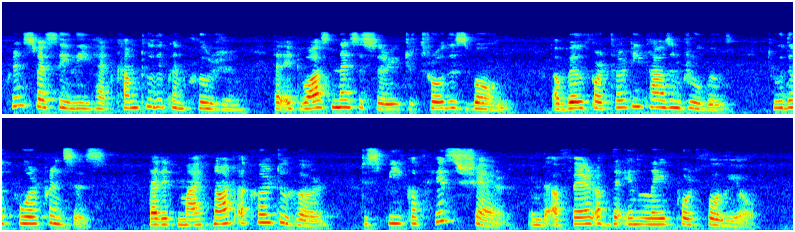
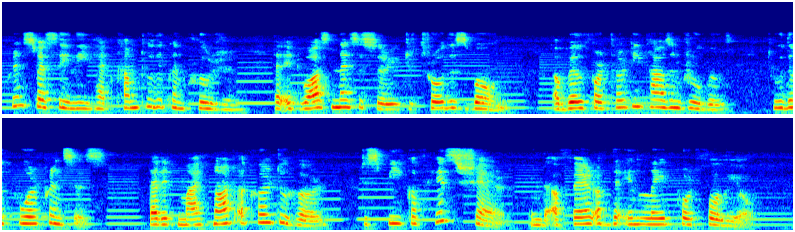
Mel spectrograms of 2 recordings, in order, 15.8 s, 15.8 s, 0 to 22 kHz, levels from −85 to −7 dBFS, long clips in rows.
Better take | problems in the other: first | background sound (Wind instrument, woodwind instrument); 20 dB below the speech

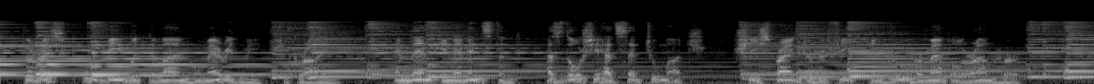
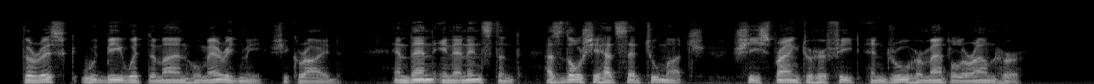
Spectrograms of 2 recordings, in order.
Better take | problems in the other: second | background sound (Harp); as loud as the speech // room echo; dies away in 0.2 s

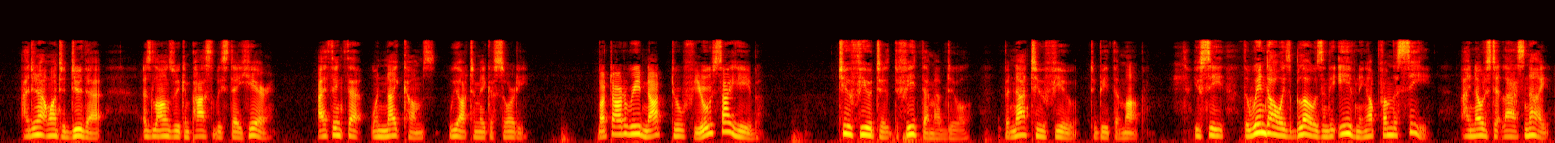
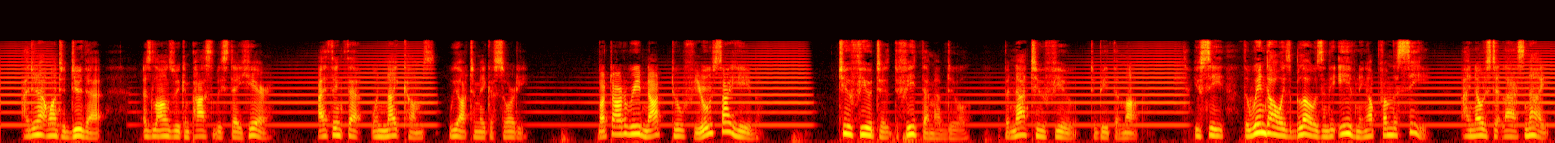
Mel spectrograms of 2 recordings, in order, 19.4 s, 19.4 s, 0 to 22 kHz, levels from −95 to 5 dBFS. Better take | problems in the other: first | background sound (Trumpet); 13 dB below the speech

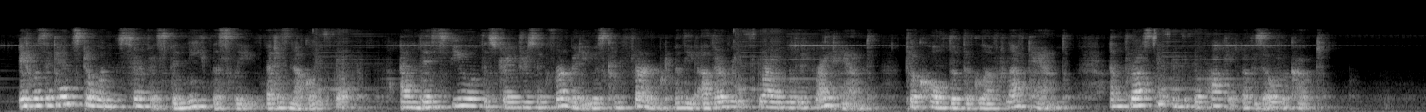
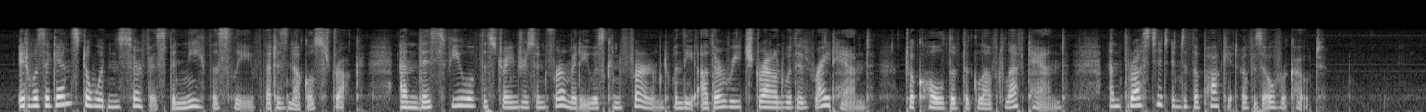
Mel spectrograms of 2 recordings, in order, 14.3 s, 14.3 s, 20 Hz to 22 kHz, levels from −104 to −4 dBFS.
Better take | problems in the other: second | noise reduction (neural separator model SepFormer DNS4)

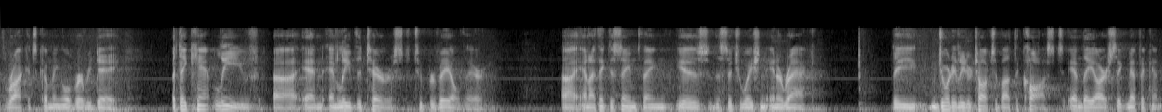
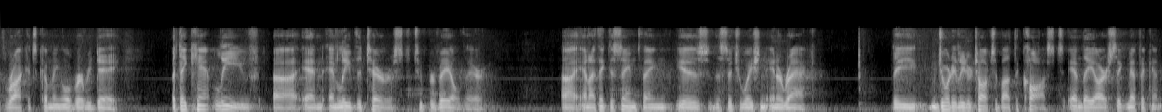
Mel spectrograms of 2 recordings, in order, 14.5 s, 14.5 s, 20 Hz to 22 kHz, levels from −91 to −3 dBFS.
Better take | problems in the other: first | noise reduction (neural separator model SepFormer DNS4)

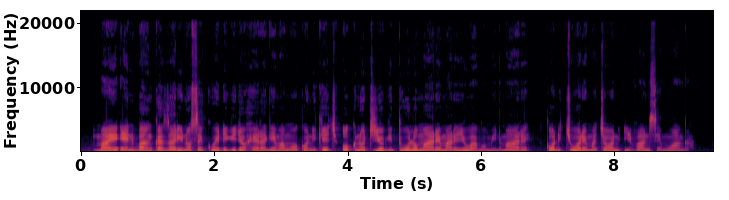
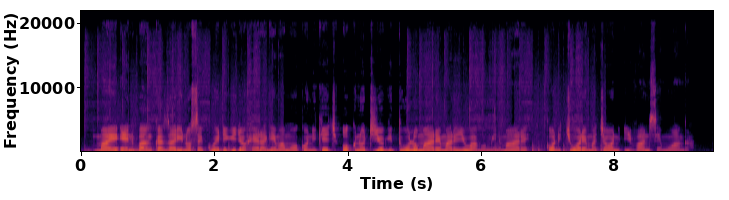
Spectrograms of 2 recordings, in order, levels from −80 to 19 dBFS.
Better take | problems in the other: first | background sound (Drum / Drum kit); 15 dB below the speech

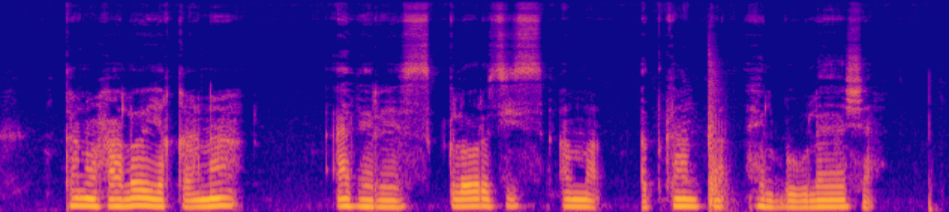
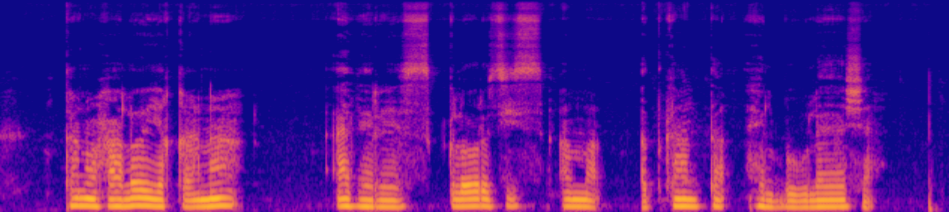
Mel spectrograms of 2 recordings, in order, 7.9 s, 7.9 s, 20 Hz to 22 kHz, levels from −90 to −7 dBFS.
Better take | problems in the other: second | background sound (Slam); 12 dB below the speech

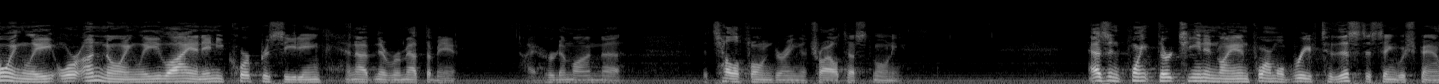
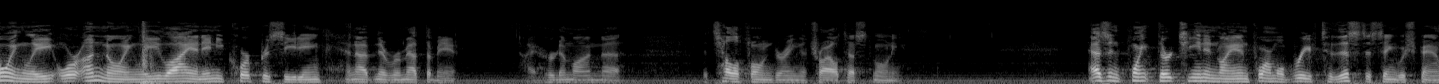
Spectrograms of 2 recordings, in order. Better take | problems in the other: first | background sound (Slam); 13 dB below the speech

